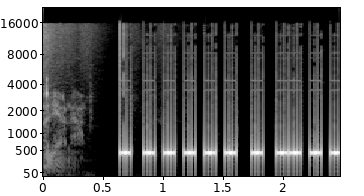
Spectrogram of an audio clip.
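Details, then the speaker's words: Headphones, not the PC, beep rapidly and steadily, about five per second, nonstop during a glitch where the mouse crawls a few pixels at a time; Naga Hex mouse with ctrl bound to left click held down, also happens randomly in games, cause unknown. "the headphones will start beeping not the actual computer itself the headphones will just play beeping noise over and over again"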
